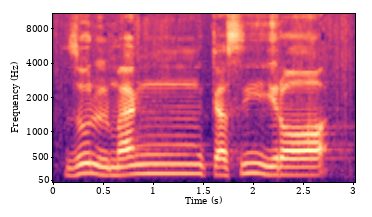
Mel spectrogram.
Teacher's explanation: যুলমান, এখানে মিমের উপর 2 জবরের তানবিন, এরপর কাফ আসছে, এটাকে ইকফার গুণনা করিয়া পড়তে হবে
